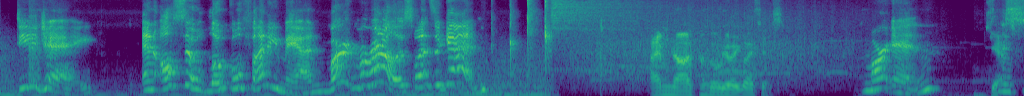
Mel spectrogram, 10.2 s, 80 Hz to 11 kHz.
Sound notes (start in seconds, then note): 4.7 drum roll; 5.4 audience cheering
